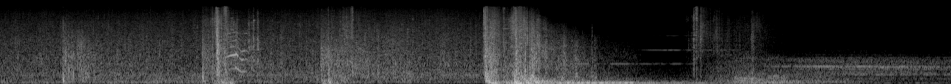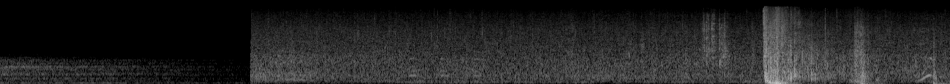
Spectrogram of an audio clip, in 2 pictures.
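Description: Gunshots crack loudly nearby.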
